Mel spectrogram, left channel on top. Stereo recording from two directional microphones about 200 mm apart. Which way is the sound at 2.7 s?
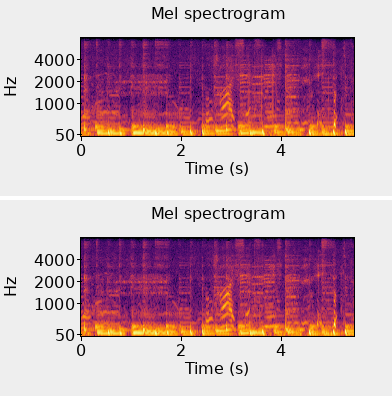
50° right (ahead or behind).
